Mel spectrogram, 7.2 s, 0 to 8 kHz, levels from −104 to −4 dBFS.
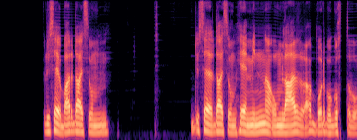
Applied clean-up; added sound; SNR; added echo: neural mask model DeepFilterNet 3.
